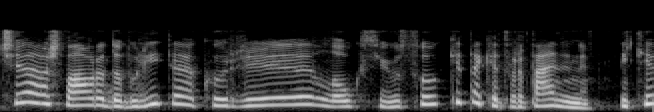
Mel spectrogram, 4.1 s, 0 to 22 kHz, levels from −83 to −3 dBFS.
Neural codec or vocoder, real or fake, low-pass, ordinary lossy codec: codec, 16 kHz, 16 kbps, FunCodec, trained on Chinese and English, 50 frames a second; fake; 7.2 kHz; MP3, 64 kbps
